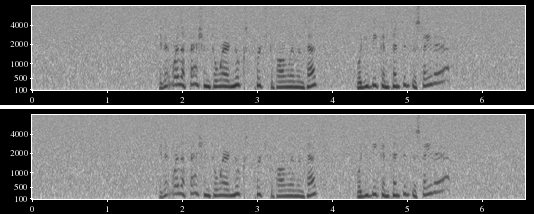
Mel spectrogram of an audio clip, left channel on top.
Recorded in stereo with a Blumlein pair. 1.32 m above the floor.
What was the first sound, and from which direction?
A man speaking, 15° left.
